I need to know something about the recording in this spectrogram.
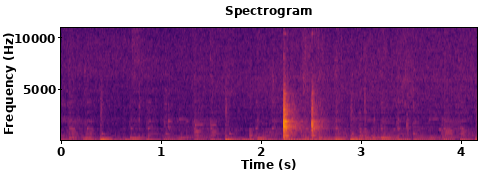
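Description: Minced ginger being scraped into a pot of onions and garlic sautéing in olive oil and butter and stirred with a spatula: a soft sizzle under the stirring, with a sharp clink about two seconds in and a smaller one just after.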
